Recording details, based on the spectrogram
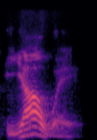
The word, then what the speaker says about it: Yahweh: Concept is a translation of what's known as the Tetragrammaton, the four letters in the Hebrew scriptures defining the nature of God, YHWH, pronounced by us as Yahweh, but by faithful Jews never pronounced.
